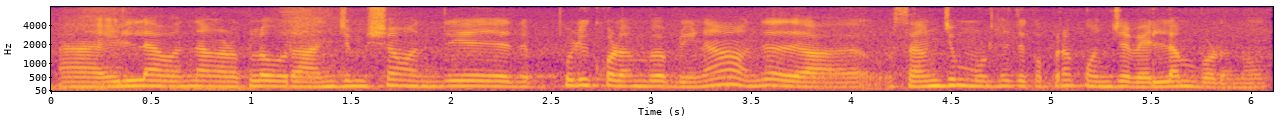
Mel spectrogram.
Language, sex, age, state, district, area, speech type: Tamil, female, 18-30, Tamil Nadu, Pudukkottai, urban, spontaneous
